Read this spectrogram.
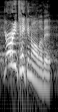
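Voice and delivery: hammed-up indignant comeback; mock exasperated retort. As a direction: throw it back in mock outrage. County retorts in acted quarrel.

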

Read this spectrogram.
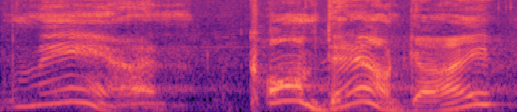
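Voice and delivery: softly voiced thought, aimed at the loudmouth; quiet inner remark. Pastor recalling his thought about the yelling fan, quiet aside. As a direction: say it under the voice, as a private reaction. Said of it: "and I'm thinking".

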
